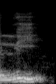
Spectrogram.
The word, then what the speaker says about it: li: So for this case, you do say li, the L-I syllable li, then before soma.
